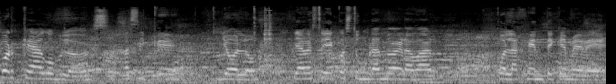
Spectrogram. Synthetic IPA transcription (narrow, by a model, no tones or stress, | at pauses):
po̞ɾke̞aɣo̞βloɣsasike̞ | ʝo̞lo̞ | ʝamest̪o̞jako̞st̪umbɾand̪oaɣɾaβ̞aɾ | ko̞nlaxe̞nt̪e̞ke̞me̞βe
